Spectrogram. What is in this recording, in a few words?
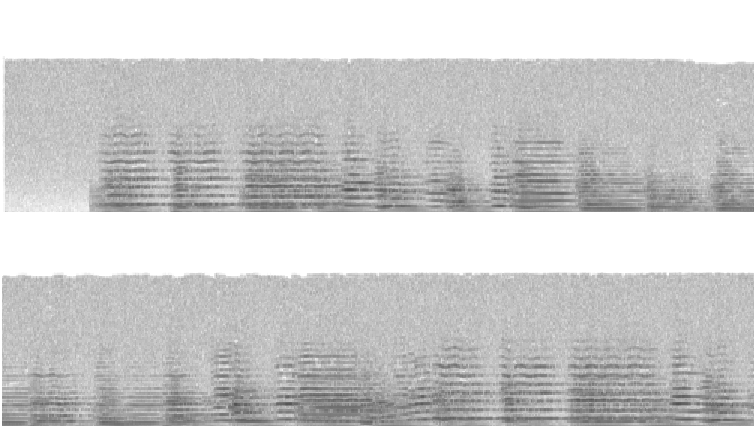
Trumpet Tune String Trio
